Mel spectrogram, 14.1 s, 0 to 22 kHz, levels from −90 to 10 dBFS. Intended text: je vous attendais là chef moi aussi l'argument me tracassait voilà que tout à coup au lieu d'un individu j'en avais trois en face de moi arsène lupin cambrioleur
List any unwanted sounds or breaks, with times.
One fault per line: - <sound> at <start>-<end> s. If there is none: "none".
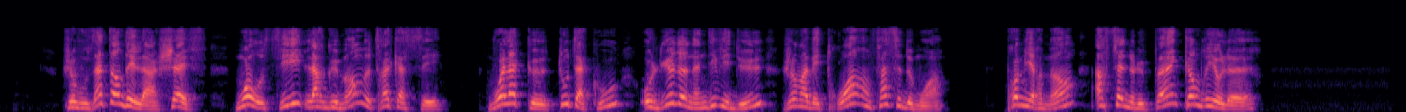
none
